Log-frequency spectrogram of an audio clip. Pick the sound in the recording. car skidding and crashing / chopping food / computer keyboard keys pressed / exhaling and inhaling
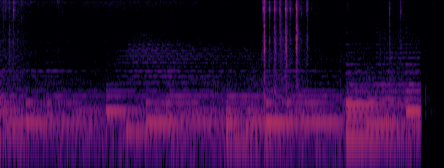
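computer keyboard keys pressed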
